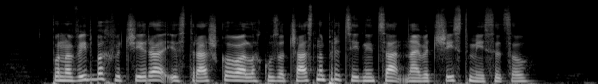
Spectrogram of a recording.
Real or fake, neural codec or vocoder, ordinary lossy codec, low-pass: real; none; none; 19.8 kHz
